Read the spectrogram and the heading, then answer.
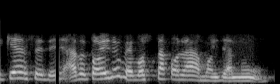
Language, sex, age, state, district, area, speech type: Assamese, female, 45-60, Assam, Udalguri, rural, conversation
